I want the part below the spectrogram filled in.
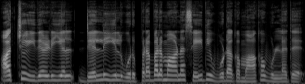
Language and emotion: Tamil, neutral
